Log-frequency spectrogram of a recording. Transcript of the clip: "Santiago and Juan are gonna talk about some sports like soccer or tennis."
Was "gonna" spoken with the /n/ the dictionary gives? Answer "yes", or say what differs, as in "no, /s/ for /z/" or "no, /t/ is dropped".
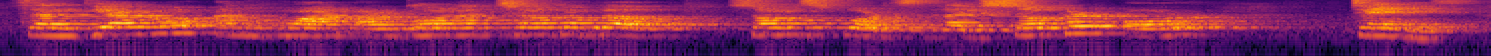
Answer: yes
